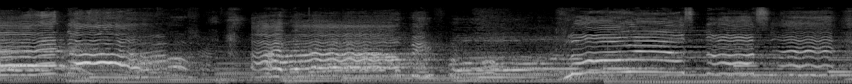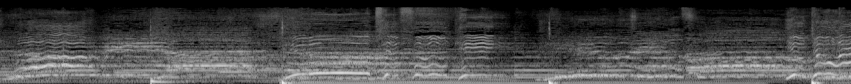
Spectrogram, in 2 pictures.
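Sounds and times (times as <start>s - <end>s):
choir singing with vibrato: 0.0s - 17.0s
band playing: 9.8s - 17.0s
deep bass hits: 11.4s - 14.8s.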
